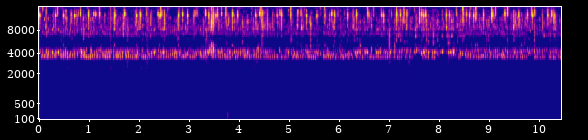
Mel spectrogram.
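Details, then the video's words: Crickets calling in a dense, unbroken high-pitched chorus, a thin steady trill running beneath bright, fast shimmering pulses that overlap continuously for the whole stretch. "Crickets Audio Sample"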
